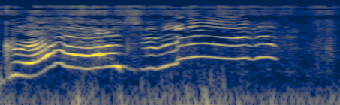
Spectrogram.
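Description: A toddler vocalizing without words: two drawn-out, high-pitched calls that waver and rise in pitch, the second one stopping shortly before the end.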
